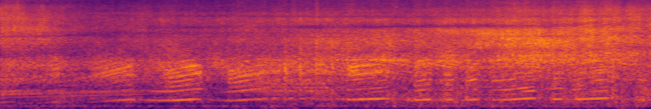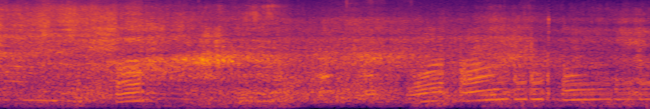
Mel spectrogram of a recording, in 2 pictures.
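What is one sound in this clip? Tyres hiss and spray on a wet track.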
